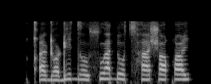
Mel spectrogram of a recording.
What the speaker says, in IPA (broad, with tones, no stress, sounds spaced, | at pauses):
qʼ i˧ ɖ ɔ˧ ɖ i˦ d ɤ˧ sʷ a˦ ɗ o˦ t͡sʰ a˦ ʃ ɔ˦ qʷ i˦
